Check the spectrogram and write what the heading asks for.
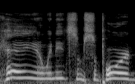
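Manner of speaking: high-pitched mock appeal for help; imitated plea for backup. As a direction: raise the voice high as the police asking for backup. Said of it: "and be like".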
